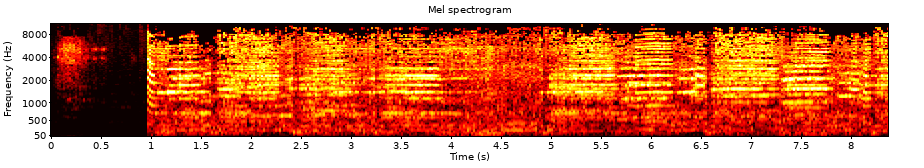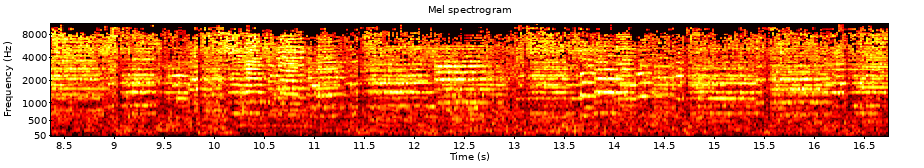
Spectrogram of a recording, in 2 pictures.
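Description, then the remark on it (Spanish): A brass band in a foreign country plays a national anthem at full volume, with blaring horns and sustained chords carrying a steady march-like melody after a brief quiet start, with no voices. “Y, y bueno, pues el hombre ha tenido que aguantar estoicamente como suena nuestro himno por aquellas, por aquellas latitudes.”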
